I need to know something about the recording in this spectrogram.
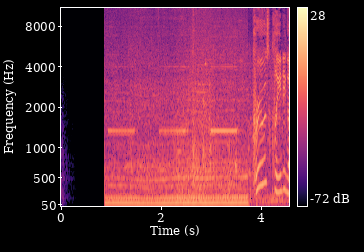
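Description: A backup alarm beeps in slow, repeated tones.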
